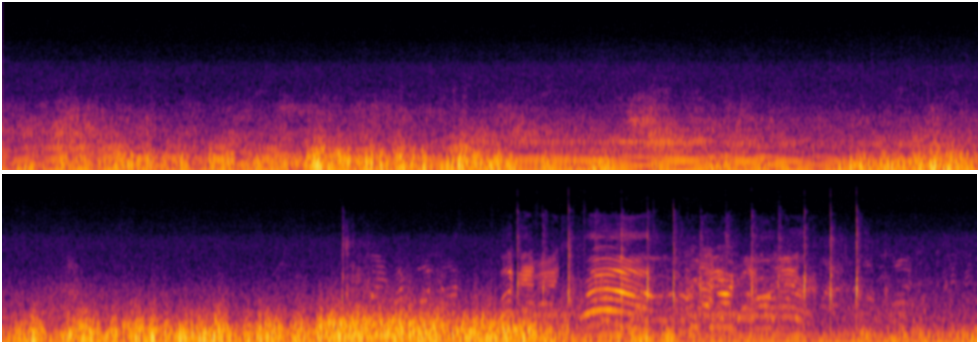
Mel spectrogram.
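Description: Wind blows across an open field.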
